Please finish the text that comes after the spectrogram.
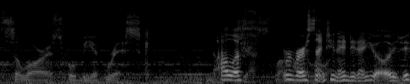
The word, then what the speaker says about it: Aleph: If Fernodian Aleph 1 breaks it is Aleph, okay. All of Solaris will be at risk. Aleph, reverse 1999, you'll always be famous.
